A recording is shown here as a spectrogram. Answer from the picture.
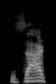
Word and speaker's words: XAT: अच्छा तो कैट हमें लगा जैट, Z मतलब ZAT। नहीं कैट Why is he pronouncing it like that? कैट जैट ऐसे ही बुलाया जाता है।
